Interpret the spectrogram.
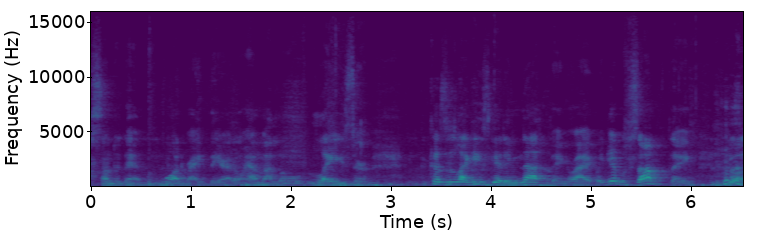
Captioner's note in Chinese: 心领神会狂笑声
